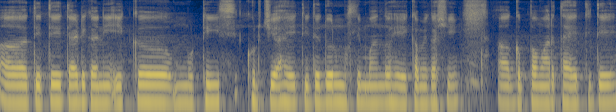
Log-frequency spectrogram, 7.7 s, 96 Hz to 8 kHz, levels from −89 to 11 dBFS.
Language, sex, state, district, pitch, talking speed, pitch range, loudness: Marathi, male, Maharashtra, Pune, 140 Hz, 150 wpm, 135-140 Hz, -15 LUFS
